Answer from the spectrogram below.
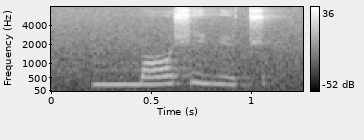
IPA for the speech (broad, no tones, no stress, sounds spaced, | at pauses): mː ɒ ʃ e lʲ œ t͡ʃ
